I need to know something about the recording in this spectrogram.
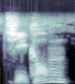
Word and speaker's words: Jekyll: It's not Robert Louis Stevenson, damn it, any more than that doctor's name is pronounced Jekyll, and everyone knows it's Jekyll.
